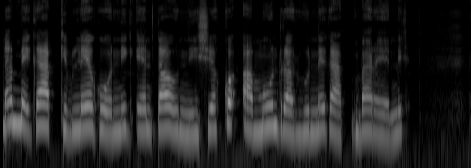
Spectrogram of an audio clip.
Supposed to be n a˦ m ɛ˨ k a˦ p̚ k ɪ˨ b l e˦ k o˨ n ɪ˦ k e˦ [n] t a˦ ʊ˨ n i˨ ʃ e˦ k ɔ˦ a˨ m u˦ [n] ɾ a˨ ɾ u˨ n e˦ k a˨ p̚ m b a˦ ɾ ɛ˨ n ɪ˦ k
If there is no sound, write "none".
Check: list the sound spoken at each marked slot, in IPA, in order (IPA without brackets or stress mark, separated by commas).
n, n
